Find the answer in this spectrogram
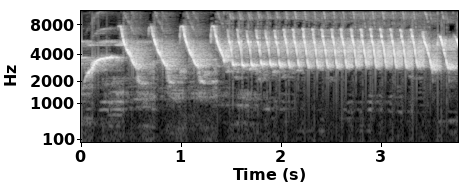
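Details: Canary in full song, offered to spur silent canaries into singing: three looping descending whistles, then a fast even trill of high notes held for over two seconds.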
